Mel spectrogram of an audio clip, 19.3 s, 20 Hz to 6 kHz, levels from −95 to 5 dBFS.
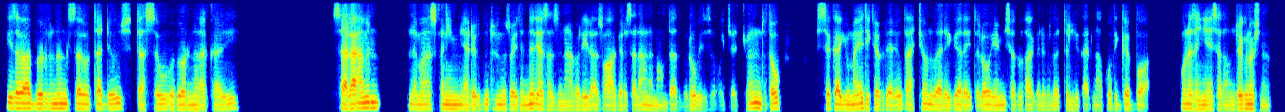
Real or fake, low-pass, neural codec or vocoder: fake; 5.4 kHz; codec, 16 kHz, about 1 kbps, DyCAST, with the encoder's durations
